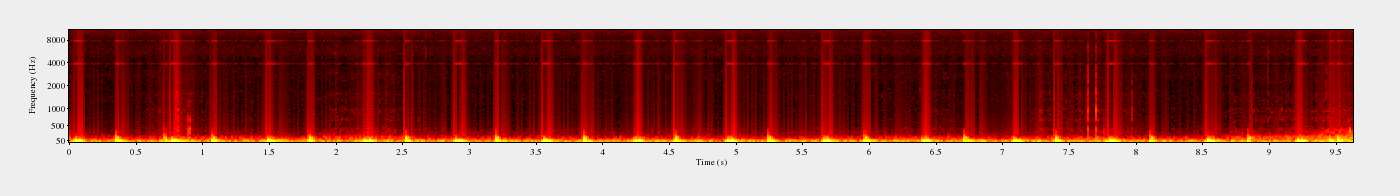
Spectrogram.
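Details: Adult male, stethoscope diaphragm at the apex: steady, low heartbeat thumps at about 83 a minute with a faint background hum; normal heart sounds.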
